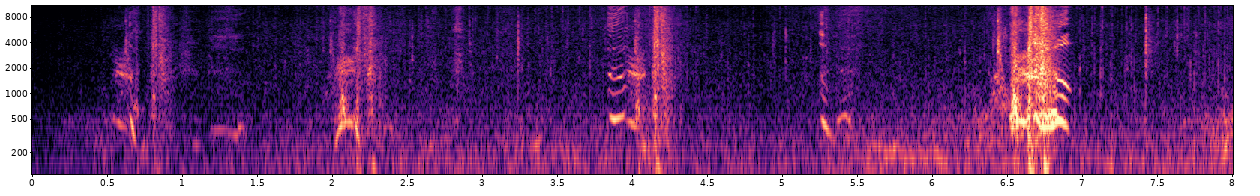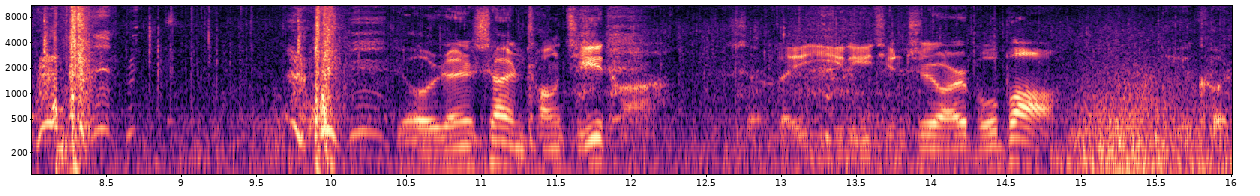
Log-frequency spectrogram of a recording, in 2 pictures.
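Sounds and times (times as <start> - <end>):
sharp blows: 0.5 - 4.6, 6.3 - 7.0, 9.6 - 10.4.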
